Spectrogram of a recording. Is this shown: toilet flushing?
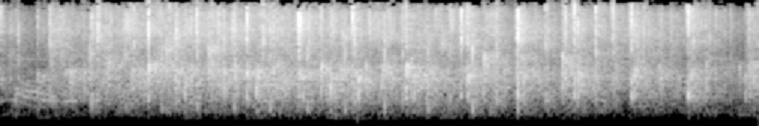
no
